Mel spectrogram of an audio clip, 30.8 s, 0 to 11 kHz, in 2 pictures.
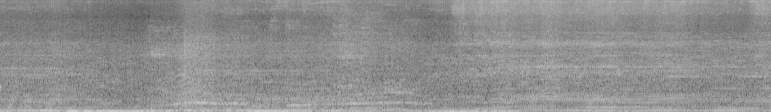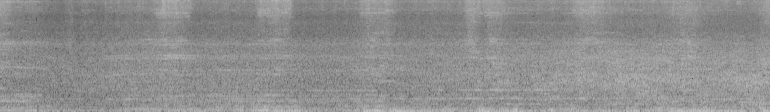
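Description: Street traffic passing on the adjacent road: engines and tyres of cars and buses make a steady rumble. Between about 3 and 8 seconds in, one engine note climbs and falls as a vehicle pulls away.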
